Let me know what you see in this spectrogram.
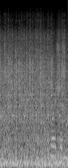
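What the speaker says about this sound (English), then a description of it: "Powered by a Lister Junior engine here" A Lister Junior engine runs a flat-belt-driven stone crusher at an agricultural show in Kirriemuir, Scotland, giving a steady, close, rumbling drone with no breaks while someone talks over it.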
